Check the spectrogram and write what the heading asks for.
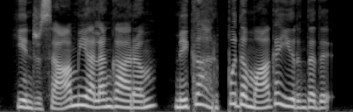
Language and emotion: Tamil, happy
